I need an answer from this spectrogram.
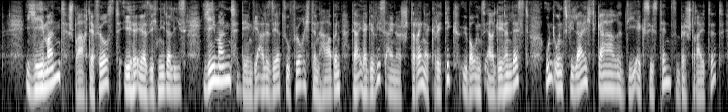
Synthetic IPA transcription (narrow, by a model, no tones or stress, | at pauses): jeːmantʃpʁ̥aːχd̥eːɐfʏɐstʔeːəʔeːɐzɪçniːdɐliːsjeːmantd̥eːnviːɐʔaləzeːɐt͡sufʏʁçtʰənɦaːbənd̥aːeːɐɡəvɪsʔa̰ɪnəʃtʁ̥ɛŋəkʁ̥itʰiːkʰʔyːbɐʊnsɛɐɡeːənlɛstʔʊntʊnsfɪlaɪçtɡ̥aːʁd̥iːʔɛksɪstʰɛnt͡sb̥əʃtʁ̥a̰ɪtʰət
